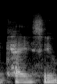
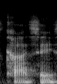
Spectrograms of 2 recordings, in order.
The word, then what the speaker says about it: Kaesu: Usually people say Kaesu, but it's Kaesu, so yeah.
